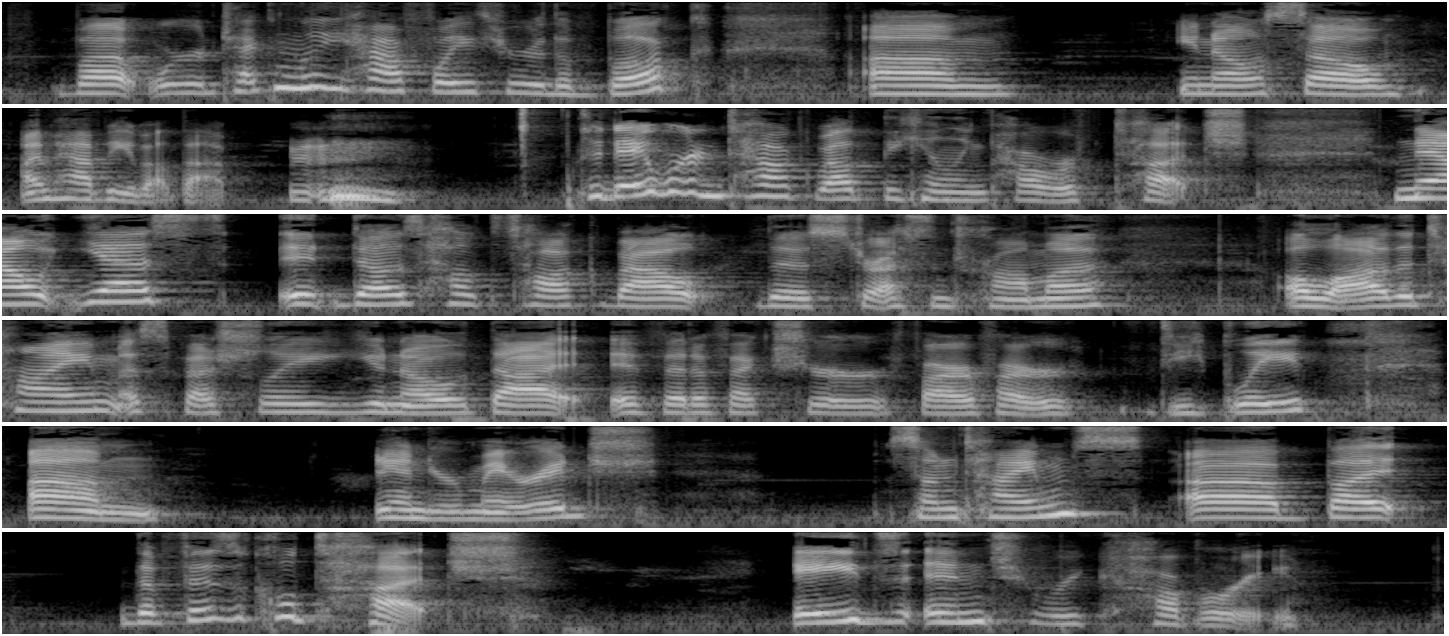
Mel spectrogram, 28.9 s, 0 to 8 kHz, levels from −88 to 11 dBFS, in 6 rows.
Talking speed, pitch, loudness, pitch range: 135 wpm, 210 Hz, -18 LUFS, 195-245 Hz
